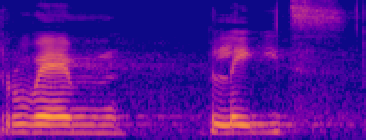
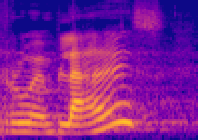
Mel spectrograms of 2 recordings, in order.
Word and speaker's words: Rubén Blades: We had the great experience of being with Rubén Blades. I heard that that's how you say it, but I've been saying all my life Rubén Blades.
